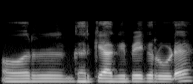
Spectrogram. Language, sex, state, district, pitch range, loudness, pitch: Hindi, male, Arunachal Pradesh, Lower Dibang Valley, 135-140 Hz, -18 LUFS, 140 Hz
